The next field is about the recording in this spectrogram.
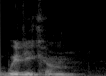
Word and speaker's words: Widdicombe: John Widdicombe. – And how would you spell it? – W-I-D-D-I-C-O-M-B-E.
